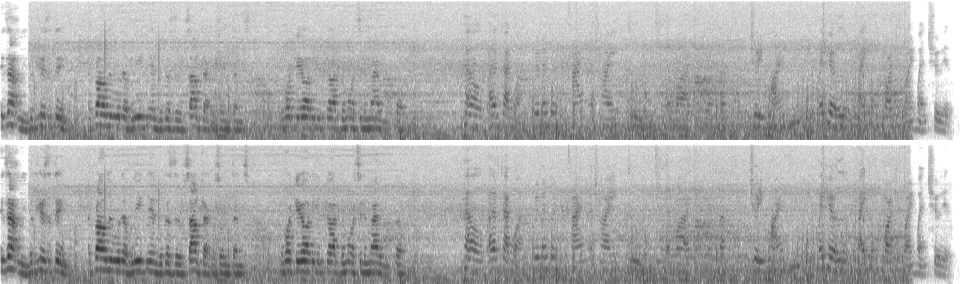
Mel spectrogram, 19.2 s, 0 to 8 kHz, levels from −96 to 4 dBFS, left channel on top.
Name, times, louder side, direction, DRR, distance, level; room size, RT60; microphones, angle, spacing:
voice 1, 0.0-1.5 1.8-5.0 5.6-8.1, right 6 dB, 85° right, 0.4 m, -30 dB
sound 1, 0.6-18.2, right 1 dB, 5° right, 0.3 m, -39 dB
sound 2, 0.9-12.0, right 1 dB, 50° right, 1.6 m, -53 dB
voice 2, 9.2-16.0 16.3-19.0, right 3 dB, 30° right, 0.9 m, -40 dB
5.6 x 2.7 x 2.7 m
head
